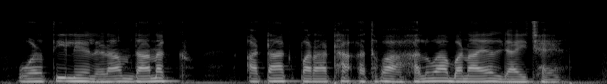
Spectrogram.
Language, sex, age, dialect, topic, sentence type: Maithili, female, 31-35, Eastern / Thethi, agriculture, statement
